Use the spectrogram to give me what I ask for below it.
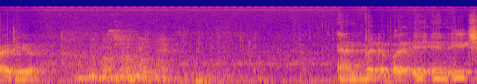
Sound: audience laughs

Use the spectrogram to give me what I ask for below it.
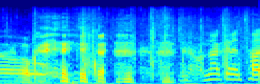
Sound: laughs

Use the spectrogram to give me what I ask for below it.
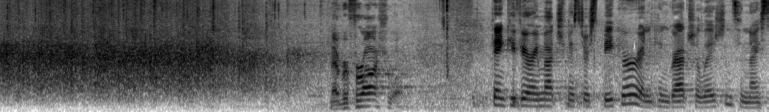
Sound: applause

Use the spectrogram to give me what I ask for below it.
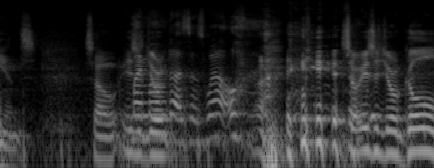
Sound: laughing

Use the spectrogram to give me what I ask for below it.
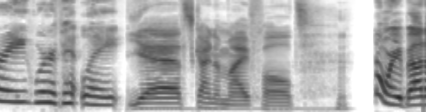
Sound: laughs

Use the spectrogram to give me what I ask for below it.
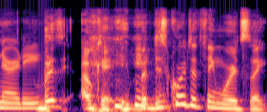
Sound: laughs

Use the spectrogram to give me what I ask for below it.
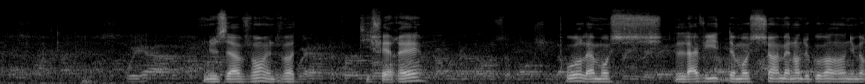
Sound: applause

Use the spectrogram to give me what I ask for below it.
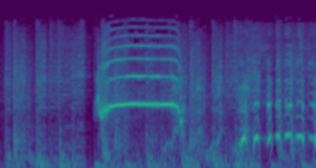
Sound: woman screaming; silly laugh

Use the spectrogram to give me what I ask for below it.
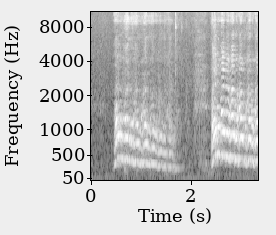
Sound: immitating a turkey gobble

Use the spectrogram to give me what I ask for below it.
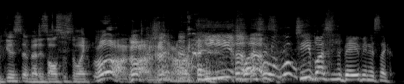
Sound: groaning

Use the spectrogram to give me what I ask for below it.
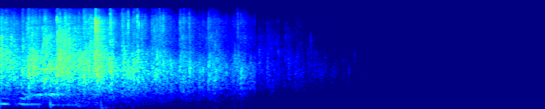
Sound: audience applauding

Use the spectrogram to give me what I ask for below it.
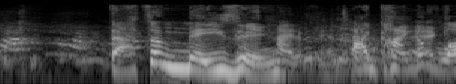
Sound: laughter

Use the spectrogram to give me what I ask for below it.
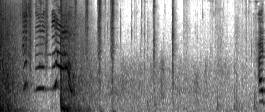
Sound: gun clicking

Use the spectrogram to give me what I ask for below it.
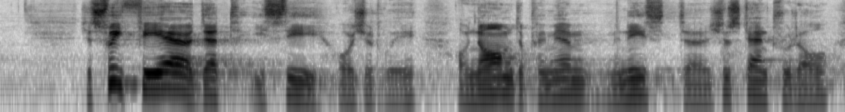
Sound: speaking french

